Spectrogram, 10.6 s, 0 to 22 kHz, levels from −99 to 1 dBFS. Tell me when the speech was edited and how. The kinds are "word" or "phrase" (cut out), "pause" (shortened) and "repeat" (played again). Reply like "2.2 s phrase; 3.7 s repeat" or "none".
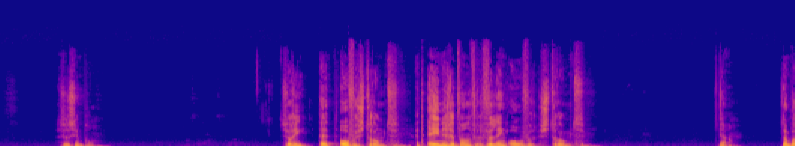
4.2 s pause; 5.5 s pause; 6.1 s word; 6.8 s phrase

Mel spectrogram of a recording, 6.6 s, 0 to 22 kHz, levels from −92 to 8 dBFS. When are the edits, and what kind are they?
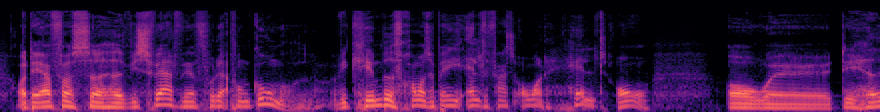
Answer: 1.7 s word; 3.6 s phrase

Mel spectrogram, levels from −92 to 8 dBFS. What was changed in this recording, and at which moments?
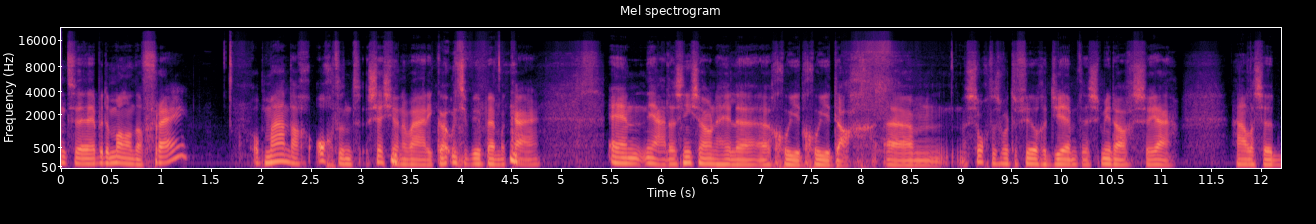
5.4 s pause; 7.4 s repeat

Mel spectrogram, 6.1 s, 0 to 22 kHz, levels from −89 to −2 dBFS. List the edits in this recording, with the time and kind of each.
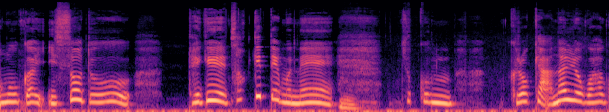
2.3 s word

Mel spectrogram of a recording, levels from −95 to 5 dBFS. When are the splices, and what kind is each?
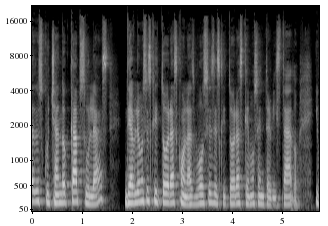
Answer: none

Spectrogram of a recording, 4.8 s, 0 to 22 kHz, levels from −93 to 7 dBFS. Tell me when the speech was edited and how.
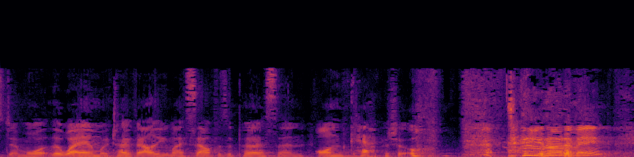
2.3 s pause

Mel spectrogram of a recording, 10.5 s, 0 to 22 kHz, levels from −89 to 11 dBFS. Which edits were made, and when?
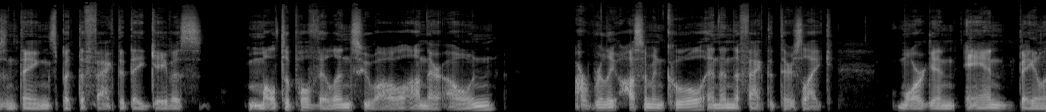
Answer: none

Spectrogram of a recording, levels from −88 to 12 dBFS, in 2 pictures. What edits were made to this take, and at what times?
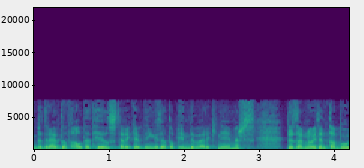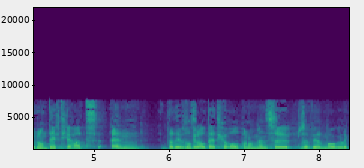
1.9 s word; 6.3 s word

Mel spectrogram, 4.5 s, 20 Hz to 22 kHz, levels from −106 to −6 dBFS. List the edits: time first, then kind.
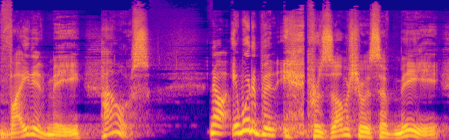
1.0 s phrase; 2.3 s word; 3.0 s word

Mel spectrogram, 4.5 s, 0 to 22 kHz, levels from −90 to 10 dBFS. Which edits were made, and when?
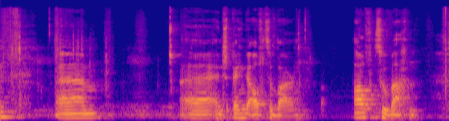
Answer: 1.8 s word

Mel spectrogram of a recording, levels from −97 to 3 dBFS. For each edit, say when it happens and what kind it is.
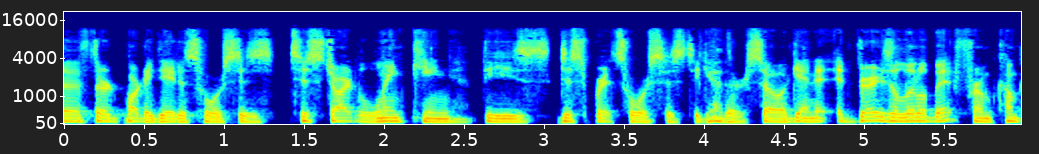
1.4 s pause

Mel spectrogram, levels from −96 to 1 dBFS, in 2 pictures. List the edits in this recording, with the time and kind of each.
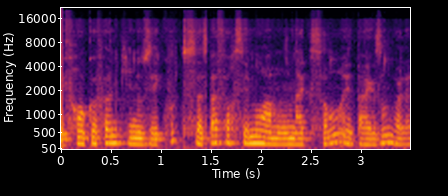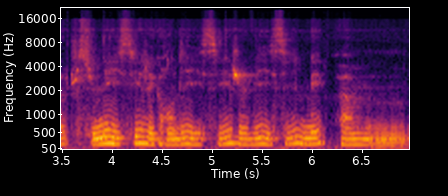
1.4 s word; 2.9 s word; 3.5 s word

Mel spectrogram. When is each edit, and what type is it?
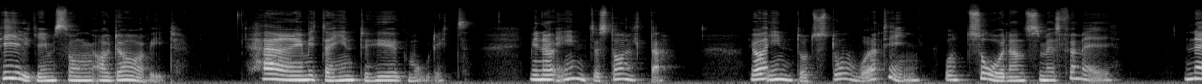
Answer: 3.2 s word; 5.6 s word; 7.6 s phrase; 9.3 s pause; 10.6 s word

